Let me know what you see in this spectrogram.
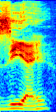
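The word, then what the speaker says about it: Z-A: pronounce the title is It's it's not it's Z there was a dash okay so it's Za okay yeah I don't think it's Z po Legend Za yeah I like zah though I mean zah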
